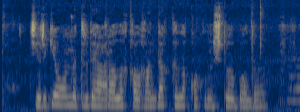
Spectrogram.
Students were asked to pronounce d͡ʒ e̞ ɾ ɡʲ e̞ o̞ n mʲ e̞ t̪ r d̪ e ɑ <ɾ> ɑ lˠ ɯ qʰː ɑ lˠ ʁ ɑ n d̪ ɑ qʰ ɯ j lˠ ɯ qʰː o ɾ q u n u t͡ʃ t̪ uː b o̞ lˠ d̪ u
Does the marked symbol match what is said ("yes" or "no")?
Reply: yes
